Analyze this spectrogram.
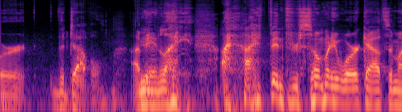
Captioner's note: laughs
